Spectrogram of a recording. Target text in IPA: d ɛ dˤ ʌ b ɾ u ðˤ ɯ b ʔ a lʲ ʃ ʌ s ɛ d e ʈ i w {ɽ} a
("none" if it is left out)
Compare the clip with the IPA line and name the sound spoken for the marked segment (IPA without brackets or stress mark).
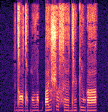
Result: ɽ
